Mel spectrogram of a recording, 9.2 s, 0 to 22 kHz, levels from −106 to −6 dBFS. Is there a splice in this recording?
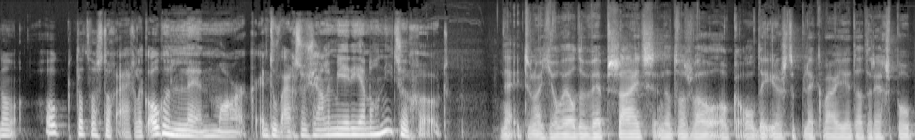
no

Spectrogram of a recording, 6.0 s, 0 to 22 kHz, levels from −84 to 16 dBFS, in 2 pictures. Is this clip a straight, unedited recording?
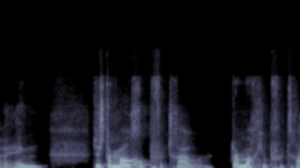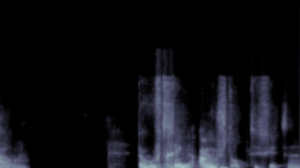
yes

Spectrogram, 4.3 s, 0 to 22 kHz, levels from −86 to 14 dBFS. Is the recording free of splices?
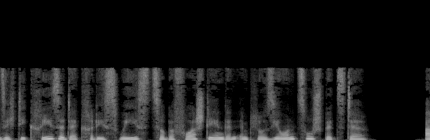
yes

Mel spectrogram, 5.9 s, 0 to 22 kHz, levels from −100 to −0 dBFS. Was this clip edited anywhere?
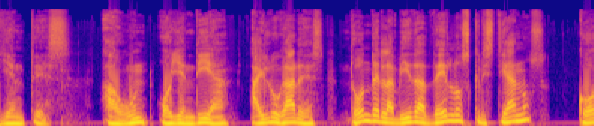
yes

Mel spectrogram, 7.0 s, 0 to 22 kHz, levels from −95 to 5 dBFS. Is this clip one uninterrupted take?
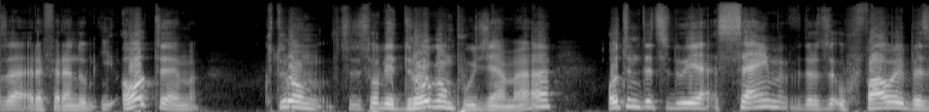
yes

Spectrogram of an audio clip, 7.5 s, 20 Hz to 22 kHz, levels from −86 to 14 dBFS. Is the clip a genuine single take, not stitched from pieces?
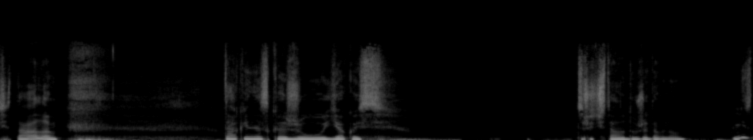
no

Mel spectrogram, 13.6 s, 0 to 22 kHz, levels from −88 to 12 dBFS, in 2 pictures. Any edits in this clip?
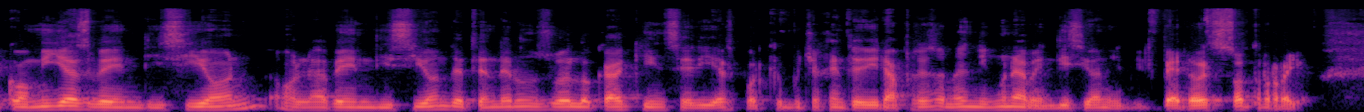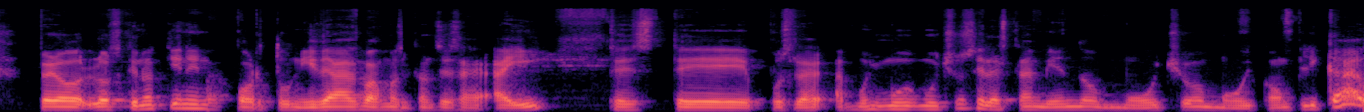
yes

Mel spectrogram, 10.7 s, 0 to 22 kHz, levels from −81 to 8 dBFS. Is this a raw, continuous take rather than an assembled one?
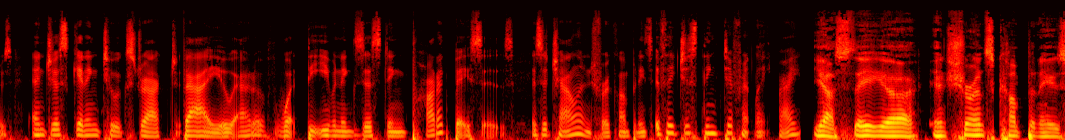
no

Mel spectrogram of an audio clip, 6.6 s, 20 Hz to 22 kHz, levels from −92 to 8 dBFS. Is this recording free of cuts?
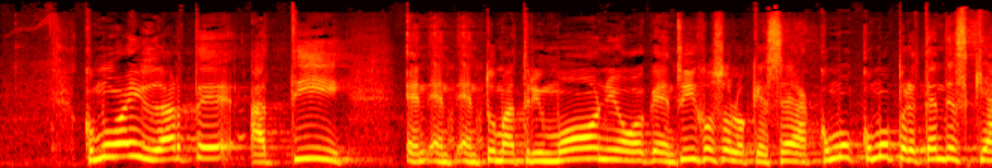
no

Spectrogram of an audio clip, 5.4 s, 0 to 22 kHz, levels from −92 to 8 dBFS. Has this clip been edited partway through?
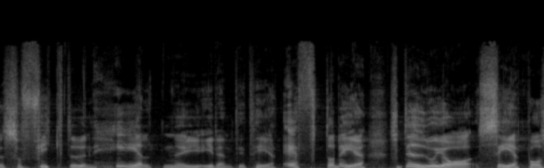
yes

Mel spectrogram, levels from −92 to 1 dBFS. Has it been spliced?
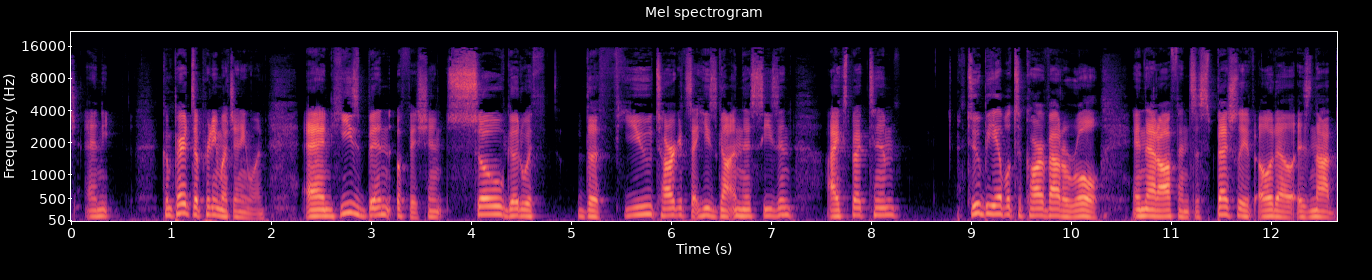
yes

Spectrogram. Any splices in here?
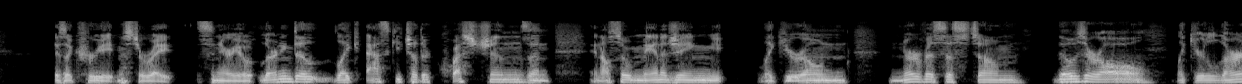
no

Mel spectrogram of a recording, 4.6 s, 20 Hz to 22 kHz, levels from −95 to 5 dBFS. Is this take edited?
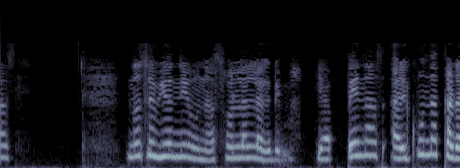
yes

